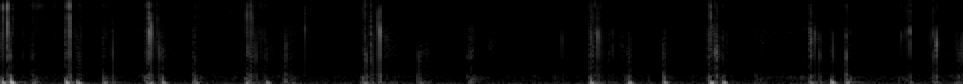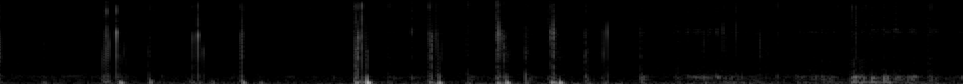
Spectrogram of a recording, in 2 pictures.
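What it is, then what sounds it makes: Metal mesh microphone grille tapped with a foam applicator. The foam doe-foot tip of a pink lip gloss applicator, held in the fingers, strokes and dabs the hollow, large rounded metal mesh grille of a microphone. About twenty soft, quick, dull taps with a deep low thump and faint crisp high clicks stand out from a quiet background. The clip ends in a steadier, soft rubbing hiss.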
